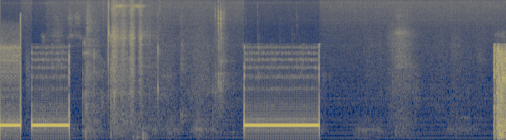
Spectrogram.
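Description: Telephone ringing tones sound while a listener is being called back. Two tones come close together, the second longer, and a longer third tone follows after a quieter gap with faint handling noise. A loud burst of noise cuts in at the very end.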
